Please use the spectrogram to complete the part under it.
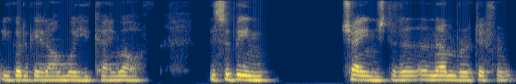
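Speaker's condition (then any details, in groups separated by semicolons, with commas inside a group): Parkinson's disease; diagnosed by neurologist in Malaysia around age 60, suspected for a while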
